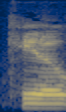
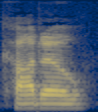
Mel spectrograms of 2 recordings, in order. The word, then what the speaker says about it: Kato: Made by Kato or Kato, however you want to pronounce it.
